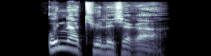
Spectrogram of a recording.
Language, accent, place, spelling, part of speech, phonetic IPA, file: German, Germany, Berlin, unnatürlicherer, adjective, [ˈʊnnaˌtyːɐ̯lɪçəʁɐ], De-unnatürlicherer.ogg
- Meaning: inflection of unnatürlich: 1. strong/mixed nominative masculine singular comparative degree 2. strong genitive/dative feminine singular comparative degree 3. strong genitive plural comparative degree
